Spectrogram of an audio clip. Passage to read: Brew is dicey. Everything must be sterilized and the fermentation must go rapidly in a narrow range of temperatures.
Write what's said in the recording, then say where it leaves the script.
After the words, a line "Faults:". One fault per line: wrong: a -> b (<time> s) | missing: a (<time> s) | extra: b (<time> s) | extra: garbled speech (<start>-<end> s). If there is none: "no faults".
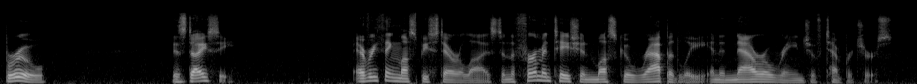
Brew is dicey. Everything must be sterilized and the fermentation must go rapidly in a narrow range of temperatures.
Faults:
no faults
